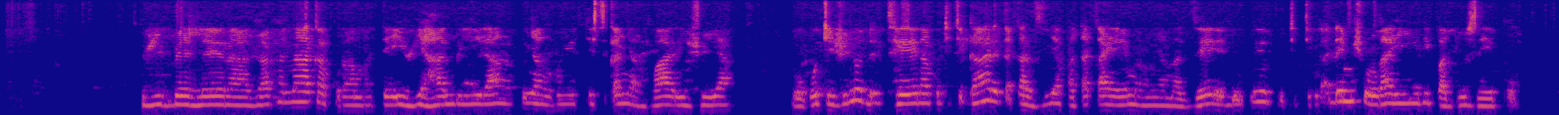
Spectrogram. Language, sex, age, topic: Ndau, female, 25-35, health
